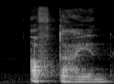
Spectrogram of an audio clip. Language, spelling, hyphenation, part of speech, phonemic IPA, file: Dutch, aftaaien, af‧taai‧en, verb, /ˈɑftaːi̯ə(n)/, Nl-aftaaien.ogg
- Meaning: 1. to stop 2. to go away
